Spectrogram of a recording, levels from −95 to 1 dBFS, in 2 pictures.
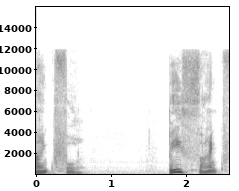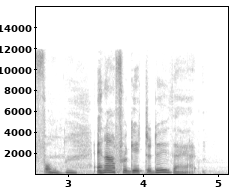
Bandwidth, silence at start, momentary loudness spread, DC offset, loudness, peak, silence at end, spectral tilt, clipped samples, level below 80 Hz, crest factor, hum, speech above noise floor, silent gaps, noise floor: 12 kHz; 0 s; 16 LU; under 0.1%; -40 LUFS; -22 dBFS; 0.3 s; -5.5 dB/octave; under 0.1%; -72 dBFS; 20 dB; none; 34 dB; none; -74 dBFS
